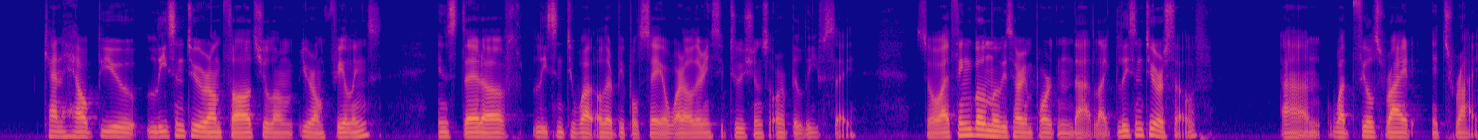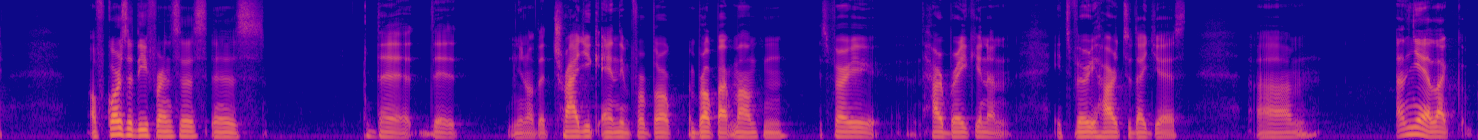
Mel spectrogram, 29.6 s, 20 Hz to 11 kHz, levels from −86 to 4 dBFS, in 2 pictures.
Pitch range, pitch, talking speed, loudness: 105-115 Hz, 110 Hz, 150 wpm, -31 LUFS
